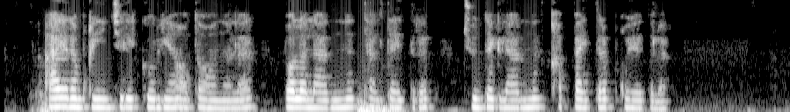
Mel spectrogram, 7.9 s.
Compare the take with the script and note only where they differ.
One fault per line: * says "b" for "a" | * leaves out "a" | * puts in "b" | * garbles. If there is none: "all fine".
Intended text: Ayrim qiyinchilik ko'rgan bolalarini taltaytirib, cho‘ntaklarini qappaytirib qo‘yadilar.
* puts in "ota onalar"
